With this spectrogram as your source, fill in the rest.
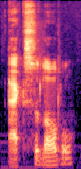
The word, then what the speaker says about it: axolotl: I actually had to, I looked it up just to be sure the other day, how to pronounce axolotl.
